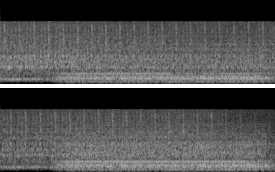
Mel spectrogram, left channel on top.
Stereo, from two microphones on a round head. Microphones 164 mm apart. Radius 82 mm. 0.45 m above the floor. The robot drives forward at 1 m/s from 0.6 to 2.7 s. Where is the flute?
No flute in this recording.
